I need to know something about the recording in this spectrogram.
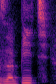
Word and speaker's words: забить: My personal issue is the distinction between the Russian sounds I and I. It's because we don't have the second one in Serbian, and I still sometimes mix them up. But I've learned to be extra careful with words where this sound can change the meaning, like забыть and забить.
